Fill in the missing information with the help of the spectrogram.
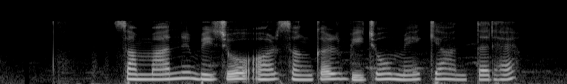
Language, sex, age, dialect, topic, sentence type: Hindi, female, 18-24, Marwari Dhudhari, agriculture, question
